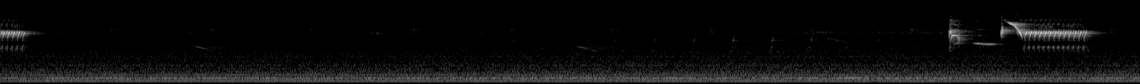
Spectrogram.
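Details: A male Eastern Towhee sings at a forest edge by a powerline corridor, Manchester Cedar Swamp Preserve, New Hampshire, after arriving in late April. It gives one loud three-part "drink-your-tea" phrase: two sharp notes, then a ringing high trill, over a low hum.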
